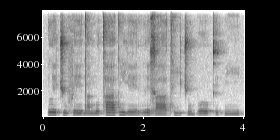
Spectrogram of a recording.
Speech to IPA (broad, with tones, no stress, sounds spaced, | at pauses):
l ɪ˦˨ t͡ʃ u˨ f eː˨ d ã˨ ŋ o˨ tʰ aː˦ t ĩ˦ j eː˨ r ɪ˦˨ ɣ aː˨ tʰ i˦ t͡ʃ ũ˨ b oː˦ kʼ ɪ˨ k͡p ĩ˨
